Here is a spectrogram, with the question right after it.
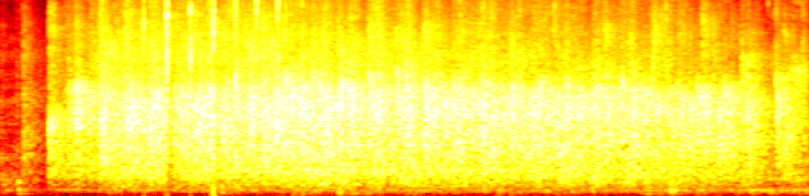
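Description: An audience breaks into sustained applause to welcome a speaker at a church service, the clapping starting suddenly after a brief pause and holding steady and dense for several seconds before tapering off.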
